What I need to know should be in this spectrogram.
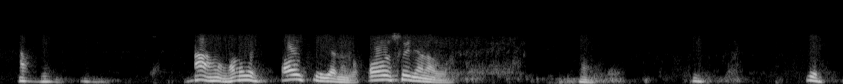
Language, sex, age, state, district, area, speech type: Bengali, male, 60+, West Bengal, Murshidabad, rural, conversation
